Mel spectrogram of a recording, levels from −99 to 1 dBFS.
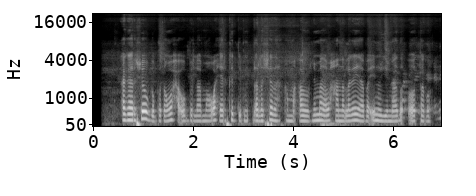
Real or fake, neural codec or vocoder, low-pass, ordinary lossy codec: real; none; none; none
